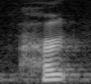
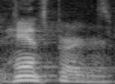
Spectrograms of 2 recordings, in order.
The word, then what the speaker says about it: Hansberger: So Gary is it Gary Hersburgger Hersburgger. Sorry I'm sorry if I go ahead Gary. My apologies mispronouncing your name. It was Hansburgger.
